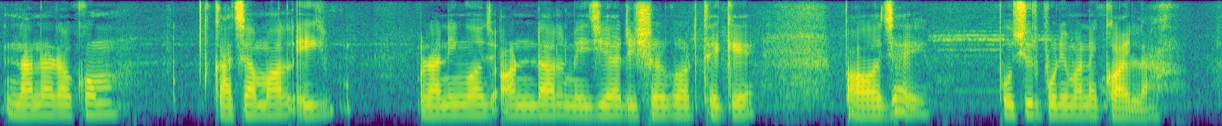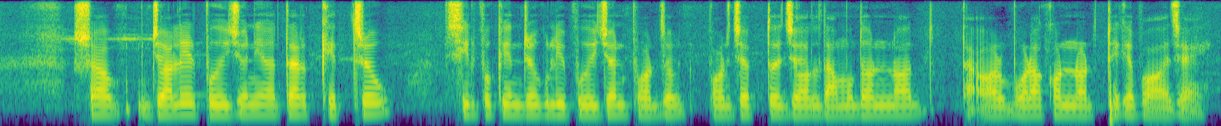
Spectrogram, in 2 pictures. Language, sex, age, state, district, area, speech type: Bengali, female, 30-45, West Bengal, Paschim Bardhaman, urban, spontaneous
